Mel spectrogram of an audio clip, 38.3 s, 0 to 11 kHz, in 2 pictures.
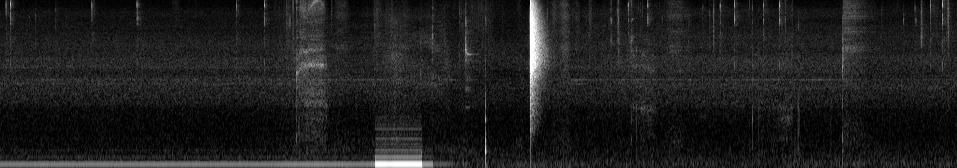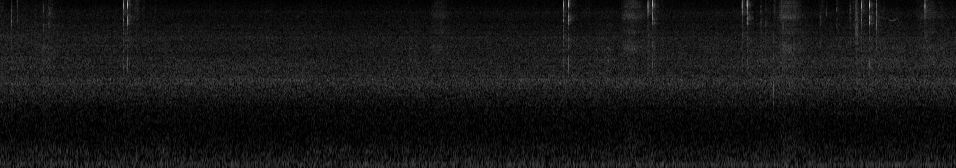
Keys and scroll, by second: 12.4 space, 14.2 space, 18.4 space, 19.4 p, 34.6 shift+c, 36.3 space.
